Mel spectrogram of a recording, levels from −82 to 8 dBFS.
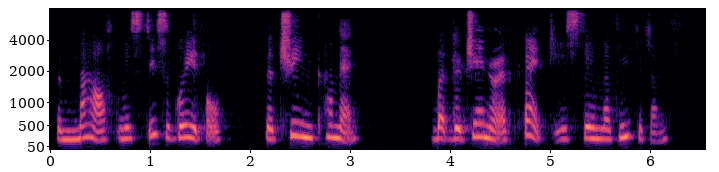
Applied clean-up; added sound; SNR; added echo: neural mask model DeepFilterNet 3.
